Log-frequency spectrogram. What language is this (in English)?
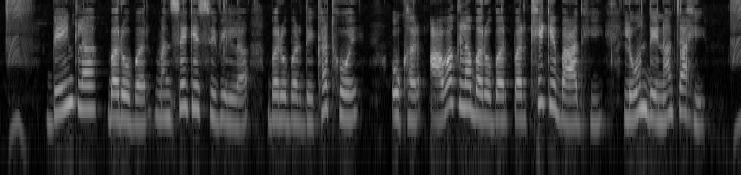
Chhattisgarhi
